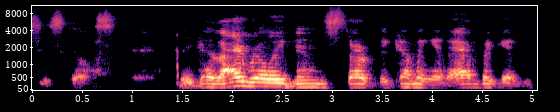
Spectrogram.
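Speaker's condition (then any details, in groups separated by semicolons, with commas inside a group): Cerebral palsy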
